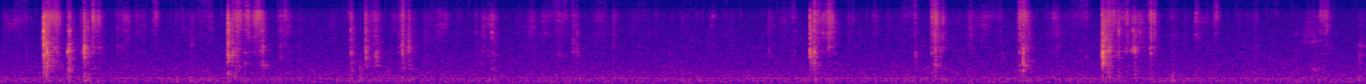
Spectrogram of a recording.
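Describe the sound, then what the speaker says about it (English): Quiet oracle card shuffling in short riffling bursts, spread across the clip with pauses between, faint and close. "I'll shuffle them for you again on camera"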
